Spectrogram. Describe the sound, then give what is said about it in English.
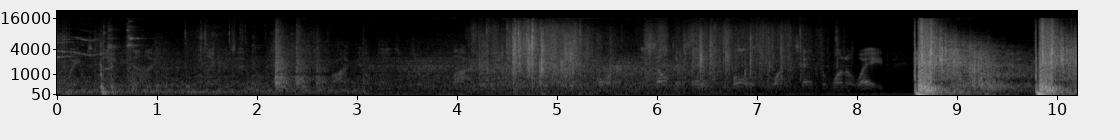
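Two gunshots in the distance crack out about a second apart near the end, sharp and prominent after a brief hush, following a stretch of muffled, rumbling background noise. “Saul heard two gunshots in the distance”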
